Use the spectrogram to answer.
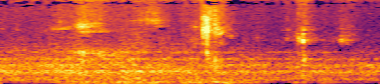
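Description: Soft chewing of a freshly made buckwheat blin, with faint moist bites and crunches scattered over a low background rumble.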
